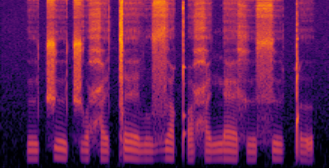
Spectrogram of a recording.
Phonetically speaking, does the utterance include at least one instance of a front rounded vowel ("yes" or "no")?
yes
